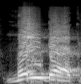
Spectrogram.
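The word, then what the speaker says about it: Maybach: Mayback money.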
